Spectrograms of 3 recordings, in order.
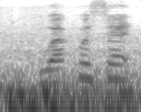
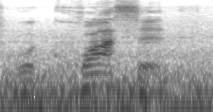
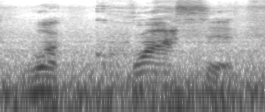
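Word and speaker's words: Wequassett: Can I get you to change your pronunciation of that? It's waquet. Got it. Wea in resort. Thanks for the correction. It's Wquaset.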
